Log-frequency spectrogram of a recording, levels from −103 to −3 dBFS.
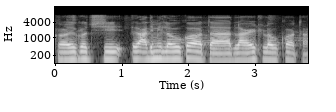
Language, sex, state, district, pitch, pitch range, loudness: Bhojpuri, male, Uttar Pradesh, Ghazipur, 135 Hz, 130-140 Hz, -20 LUFS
